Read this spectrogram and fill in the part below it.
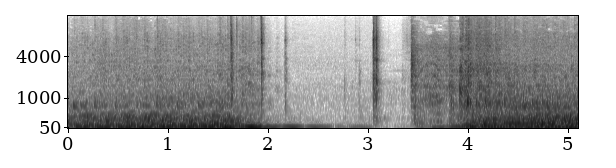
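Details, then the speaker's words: Old truck with 6.0 L engine and 4L80E after VATS anti-theft deleted via HP Tuners: engine cuts out briefly, then catches and settles into steady even idle; starts and runs normally. "does just what it's supposed to and it dries so i guess that's a win"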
